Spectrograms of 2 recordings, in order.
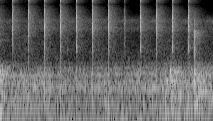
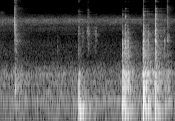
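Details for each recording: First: ASKO gas cooktop igniter clicking continuously, sharp evenly spaced spark clicks about four a second that never stop; typical fault when a switch harness is inside. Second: Gas cooktop with constant igniter clicking, after the burner was realigned: a handful of sharp, uneven clicks over a faint hiss as the burner lights, then quiet. This is normal igniter clicking, with the gas now coming through properly.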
